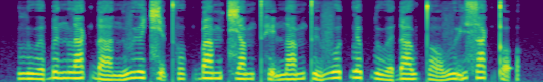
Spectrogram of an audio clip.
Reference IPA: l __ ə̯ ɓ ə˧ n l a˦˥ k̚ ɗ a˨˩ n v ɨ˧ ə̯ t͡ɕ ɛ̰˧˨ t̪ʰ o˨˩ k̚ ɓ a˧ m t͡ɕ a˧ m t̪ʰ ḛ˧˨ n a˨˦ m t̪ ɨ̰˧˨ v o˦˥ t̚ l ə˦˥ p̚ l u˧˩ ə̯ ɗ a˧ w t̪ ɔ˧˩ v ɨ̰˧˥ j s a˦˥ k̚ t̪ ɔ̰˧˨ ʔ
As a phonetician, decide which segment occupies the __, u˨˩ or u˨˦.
u˨˩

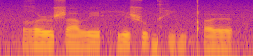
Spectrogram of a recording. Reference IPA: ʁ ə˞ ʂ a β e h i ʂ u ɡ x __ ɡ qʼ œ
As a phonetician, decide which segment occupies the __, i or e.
i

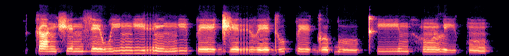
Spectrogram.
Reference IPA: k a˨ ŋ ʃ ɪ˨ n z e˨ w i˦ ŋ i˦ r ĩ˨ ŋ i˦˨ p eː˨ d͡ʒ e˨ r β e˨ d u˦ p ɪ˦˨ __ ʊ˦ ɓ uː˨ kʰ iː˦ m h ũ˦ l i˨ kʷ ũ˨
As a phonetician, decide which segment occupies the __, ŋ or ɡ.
ɡ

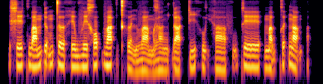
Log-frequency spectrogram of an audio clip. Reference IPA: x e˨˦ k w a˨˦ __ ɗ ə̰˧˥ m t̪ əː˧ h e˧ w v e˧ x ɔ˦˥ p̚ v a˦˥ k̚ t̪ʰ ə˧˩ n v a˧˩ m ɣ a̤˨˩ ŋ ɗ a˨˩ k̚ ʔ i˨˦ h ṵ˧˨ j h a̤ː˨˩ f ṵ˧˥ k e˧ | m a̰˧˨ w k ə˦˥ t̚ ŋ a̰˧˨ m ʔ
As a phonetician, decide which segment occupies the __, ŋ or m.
m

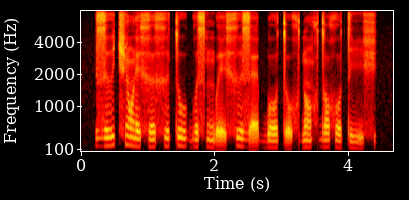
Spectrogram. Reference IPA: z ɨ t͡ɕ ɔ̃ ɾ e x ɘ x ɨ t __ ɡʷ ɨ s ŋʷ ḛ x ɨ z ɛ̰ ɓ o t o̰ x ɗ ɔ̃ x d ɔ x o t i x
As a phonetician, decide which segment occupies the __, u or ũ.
u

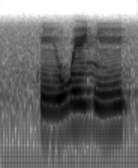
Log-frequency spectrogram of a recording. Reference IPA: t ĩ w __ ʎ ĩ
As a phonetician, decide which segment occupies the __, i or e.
e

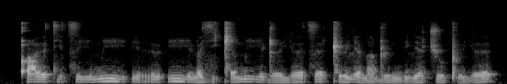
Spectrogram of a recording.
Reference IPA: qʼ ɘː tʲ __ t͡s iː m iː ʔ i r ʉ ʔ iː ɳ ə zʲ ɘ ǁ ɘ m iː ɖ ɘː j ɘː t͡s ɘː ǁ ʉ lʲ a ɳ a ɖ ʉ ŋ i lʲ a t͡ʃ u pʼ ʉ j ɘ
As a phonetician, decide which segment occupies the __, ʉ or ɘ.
ɘ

